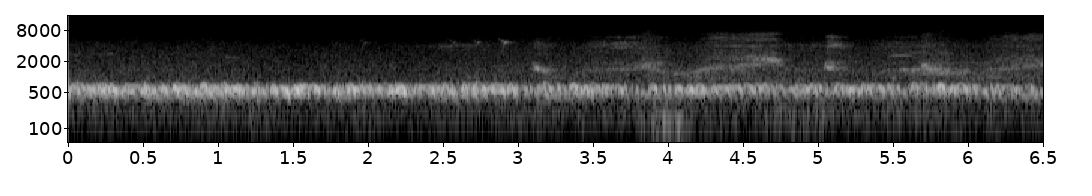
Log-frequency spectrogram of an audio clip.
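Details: Black grouse bubbling without pause at an April 2023 lek in Tiveden, Sweden, a dense low murmur overlaid by soft scattered chirps and calls from other birds.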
